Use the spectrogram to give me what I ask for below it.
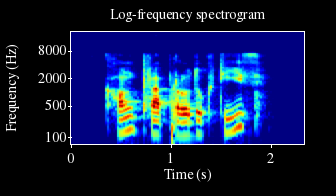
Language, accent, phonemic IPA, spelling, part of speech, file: German, Austria, /ˈkɔntʁapʁodʊkˌtiːf/, kontraproduktiv, adjective, De-at-kontraproduktiv.ogg
- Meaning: counterproductive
